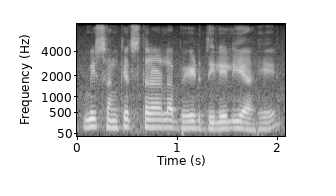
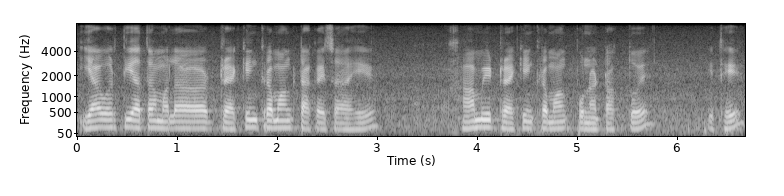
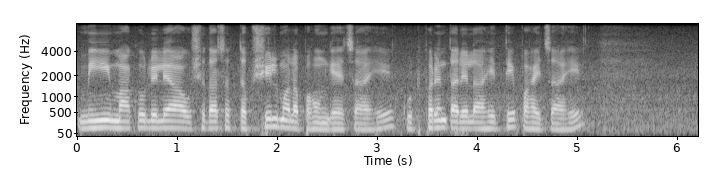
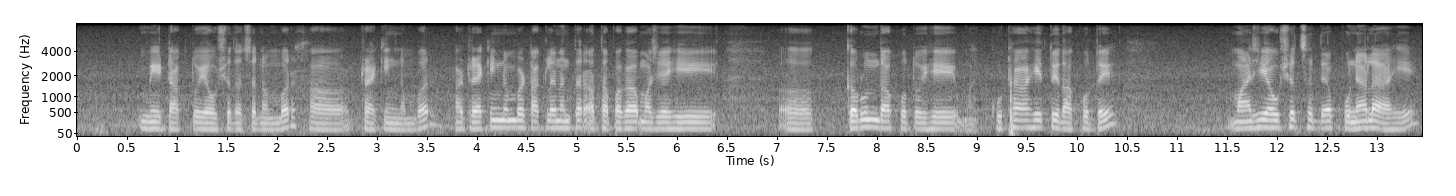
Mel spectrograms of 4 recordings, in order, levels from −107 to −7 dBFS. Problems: none marked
